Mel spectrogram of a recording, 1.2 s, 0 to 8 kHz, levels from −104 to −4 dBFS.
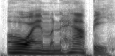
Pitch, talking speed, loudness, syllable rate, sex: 110 Hz, 210 wpm, -17 LUFS, 6.1 syllables/s, male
